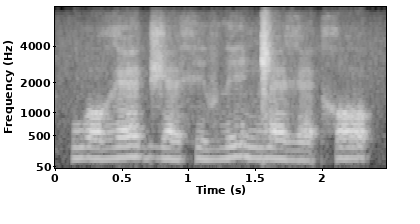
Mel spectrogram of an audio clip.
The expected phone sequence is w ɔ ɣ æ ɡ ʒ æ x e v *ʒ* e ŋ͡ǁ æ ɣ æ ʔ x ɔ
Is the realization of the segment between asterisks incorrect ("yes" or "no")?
yes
